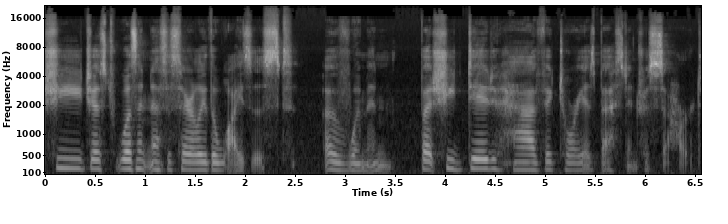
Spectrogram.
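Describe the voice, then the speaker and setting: Speaking with an American accent, a woman has a fairly low pitch and monotone, flat intonation. Her pace is moderate. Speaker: podcast host. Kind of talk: solo history podcast monologue. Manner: casual, laughing.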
